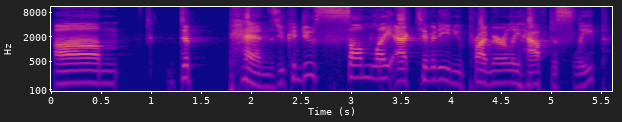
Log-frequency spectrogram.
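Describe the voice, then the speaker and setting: A man refereeing a tabletop game as game master, explaining rules casually and haltingly. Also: fairly high pitch, lively intonation, sharp tone.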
